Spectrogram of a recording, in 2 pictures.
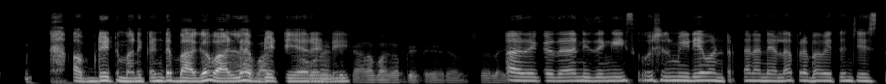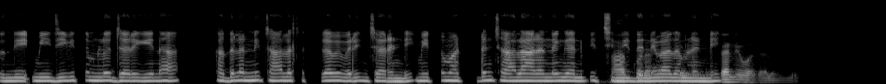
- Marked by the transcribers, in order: other background noise; in English: "అప్డేట్"; in English: "అప్డేట్"; in English: "అప్డేట్"; in English: "సోషల్ మీడియా"
- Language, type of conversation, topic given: Telugu, podcast, సోషల్ మీడియా ఒంటరితనాన్ని ఎలా ప్రభావితం చేస్తుంది?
